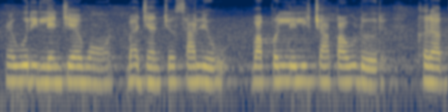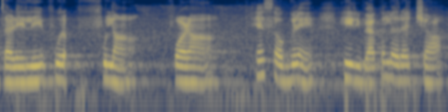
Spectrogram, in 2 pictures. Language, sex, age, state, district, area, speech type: Goan Konkani, female, 18-30, Goa, Quepem, rural, spontaneous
